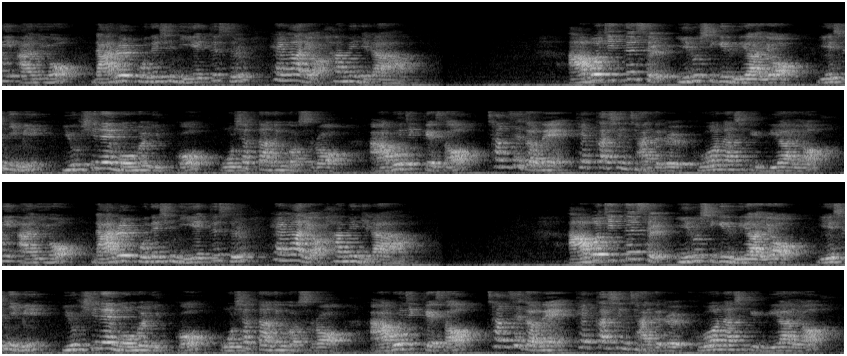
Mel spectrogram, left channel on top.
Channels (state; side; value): normal; both; correlation 0.31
